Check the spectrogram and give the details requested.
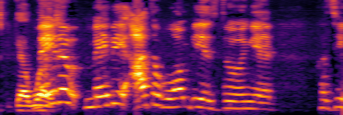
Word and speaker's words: Warmbier: And no, it's not nice to talk about Otto Warmbier. He just died, so yeah. Listen to me. Just because his name rhymes with beer and warm, it is warm beer.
